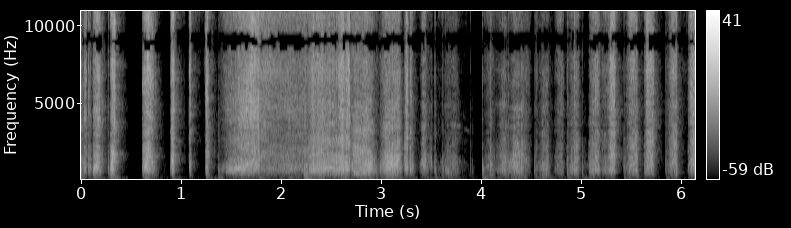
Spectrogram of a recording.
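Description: Both hands rub and scratch with short nails across a stretched oil-painting canvas with ridged paint, with a metal ring worn on one hand. Quick, dry scratching strokes alternate with a longer continuous rubbing passage in the middle. The sound is a papery midrange rasp with little low end.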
